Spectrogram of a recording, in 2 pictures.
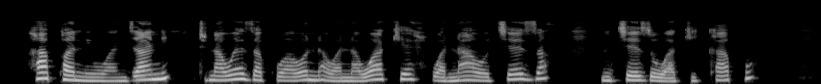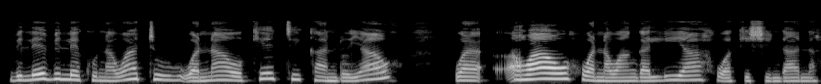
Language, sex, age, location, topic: Swahili, female, 25-35, Nakuru, government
